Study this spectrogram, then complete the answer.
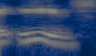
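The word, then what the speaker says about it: Yves: I'm in my own ye e ye yees e EES like Christmas Eve oh okay Eaves messy that that see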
